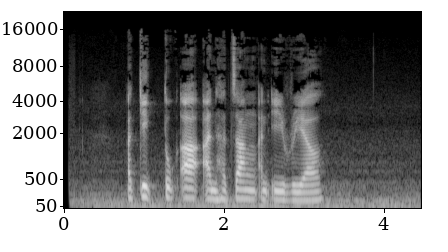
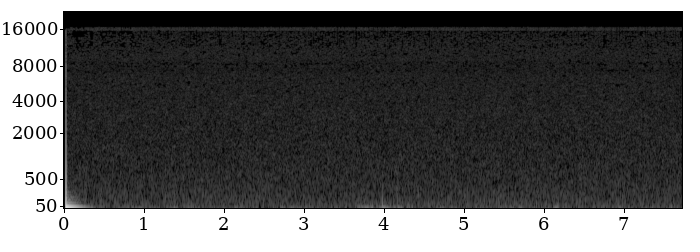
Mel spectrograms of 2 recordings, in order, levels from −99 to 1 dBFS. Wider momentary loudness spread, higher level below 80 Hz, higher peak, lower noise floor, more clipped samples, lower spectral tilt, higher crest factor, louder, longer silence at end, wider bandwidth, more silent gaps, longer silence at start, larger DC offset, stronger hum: first, 26 LU vs 0 LU; first, -40 dBFS vs -46 dBFS; first, 0 dBFS vs -12 dBFS; second, -41 dBFS vs -64 dBFS; neither; about the same, -5 dB/octave vs -5 dB/octave; about the same, 22 dB vs 26 dB; first, -20 LUFS vs -56 LUFS; second, 0.05 s vs 7.5 s; about the same, 16 kHz vs 17 kHz; neither; about the same, 0.1 s vs 0.05 s; neither; neither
